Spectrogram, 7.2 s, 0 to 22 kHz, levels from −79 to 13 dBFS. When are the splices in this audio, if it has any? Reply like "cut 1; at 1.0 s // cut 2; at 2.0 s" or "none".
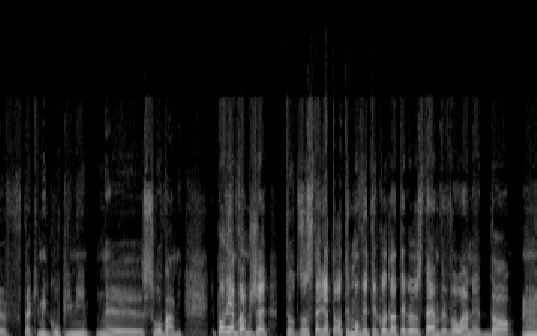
none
